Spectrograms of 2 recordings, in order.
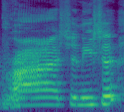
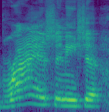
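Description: First: Slow, high, BRIAN stressed with a rise: "Brian Shanisha"; right way to say it. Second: Quicker "Brian Shanisha" with plainer stress on "Brian", no rise; the wrong way to say it. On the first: Vlogger showing how the name should sound, slow high stress on "Brian". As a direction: stretch "Brian Shanisha" slowly, leaning on "Brian" and lifting at the end. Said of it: "You supposed to say it like". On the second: Vlogger showing the wrong way to say the name, plainer. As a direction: toss off "Brian Shanisha" flatly as the wrong version. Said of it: "not Brian Shanisha".

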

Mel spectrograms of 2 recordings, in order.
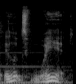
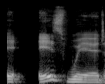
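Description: First: Said in the usual way. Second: "is" leaned on, falling; "It is weird" with weight on "is"; stress on is. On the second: Shown as a demonstration. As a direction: confirm it by hitting "is".

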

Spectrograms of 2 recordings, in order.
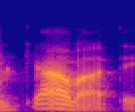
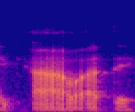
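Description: First: Said in the usual way. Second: Soft whispered repeat of क्या बात आहे; whispered echo. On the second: Real, not acted. Echoing his praise of a viewer in a whisper.

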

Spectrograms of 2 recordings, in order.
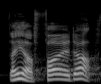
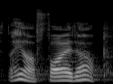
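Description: First: Rousing emphasis. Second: Said in the usual way. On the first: Shown as a demonstration. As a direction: lift the crowd on the repeat. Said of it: "repeated louder and higher". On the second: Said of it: "repeated line, first take".

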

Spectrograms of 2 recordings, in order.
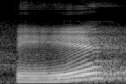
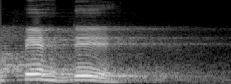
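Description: First: "Perder" split as per... der; syllable by syllable. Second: Said in the usual way. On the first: Shown as a demonstration. Teacher showing how perder separates, syllable by syllable. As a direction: hold per, pause, then say der apart. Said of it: "A palavrinha perder também separa". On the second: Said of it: "também separa".

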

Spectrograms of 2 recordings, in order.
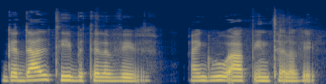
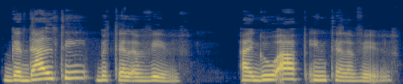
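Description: Both takes have the same delivery.

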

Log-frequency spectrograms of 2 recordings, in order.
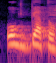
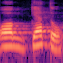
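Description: First: অজ্ঞাত with closed "o" first vowel; wrong O form. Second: অজ্ঞাত with open "aw" first vowel; correct natural vowel. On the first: Teacher showing the form to avoid, অজ্ঞাত with closed o. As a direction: say অজ্ঞাত as "og-gato". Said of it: "অজ্ঞাত হবে না". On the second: Teacher giving the correct form, অজ্ঞাত with open aw. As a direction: say অজ্ঞাত as "awg-gato". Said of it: "অজ্ঞাতটা হবে". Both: Shown as a demonstration.

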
